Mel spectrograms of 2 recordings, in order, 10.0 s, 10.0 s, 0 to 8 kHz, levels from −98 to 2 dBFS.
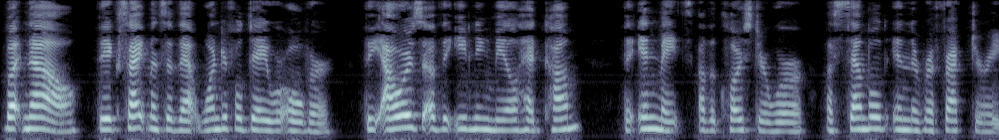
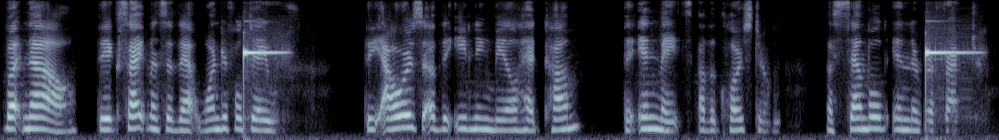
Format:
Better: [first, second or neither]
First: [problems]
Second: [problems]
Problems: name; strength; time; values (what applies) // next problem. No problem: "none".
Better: first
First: none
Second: noise reduction (neural diffusion model UNIVERSE++)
